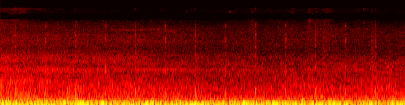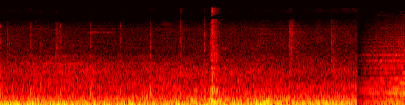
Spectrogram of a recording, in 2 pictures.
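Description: Car driving at low speed, heard from inside the cabin: a steady low rumble of road and engine noise, with a few faint clicks in the second half.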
